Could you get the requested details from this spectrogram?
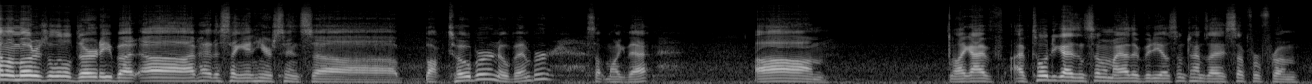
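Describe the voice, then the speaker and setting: A man talking casually and unscripted to his vlog viewers, rambling and halting as he thinks, outdoors in a driveway. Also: medium pitch, a bit bright, a little hiss or hum. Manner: rambling, halting, trailing off mid-thought. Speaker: vlogger showing a truck build.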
